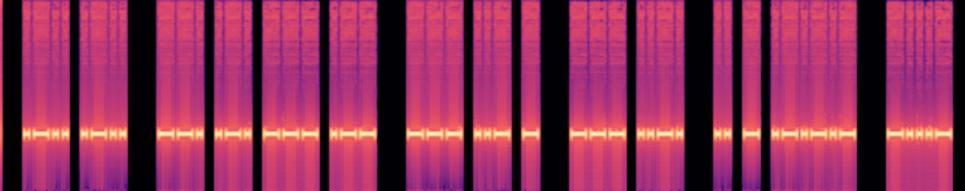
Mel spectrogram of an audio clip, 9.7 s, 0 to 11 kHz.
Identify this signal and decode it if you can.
Morse code, heard as a keyed tone, about 25 wpm, 1000 Hz. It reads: LL GROW OUT OF IT. <BT>
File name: qotdfiles / 25wpm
